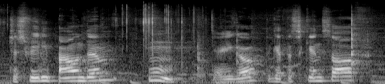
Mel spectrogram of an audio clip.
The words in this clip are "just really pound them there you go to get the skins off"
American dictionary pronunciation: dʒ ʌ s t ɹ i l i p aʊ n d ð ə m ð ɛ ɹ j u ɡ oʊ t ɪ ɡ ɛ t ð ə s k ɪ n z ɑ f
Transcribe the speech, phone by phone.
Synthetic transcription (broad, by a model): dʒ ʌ s t ɹ i l i b aʊ n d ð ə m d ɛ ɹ j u ɡ oʊ t ɪ ɡ ɛ t ð ə s k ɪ n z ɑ f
